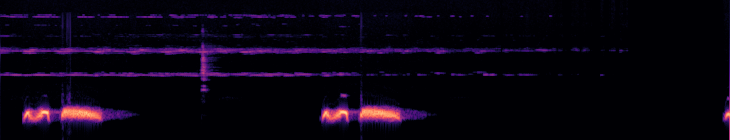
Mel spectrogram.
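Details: Spotted dove kept as a decoy to attract other doves, two coo phrases about four seconds apart, a wavering double note then a longer low hoot, with a faint steady high tone behind.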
